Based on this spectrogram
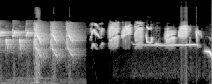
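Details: Long-tailed shrike, singing vigorously for luring birds, gives harsh buzzy notes at first, then after a short pause a string of clipped bright chirps over a thin level whistle, ending on a falling note.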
